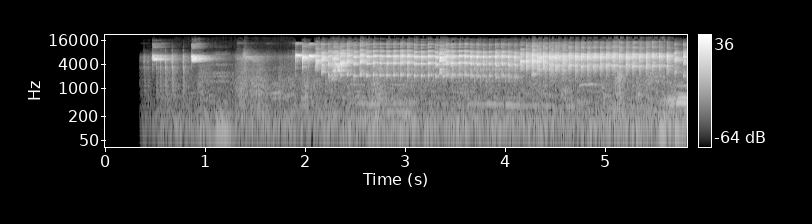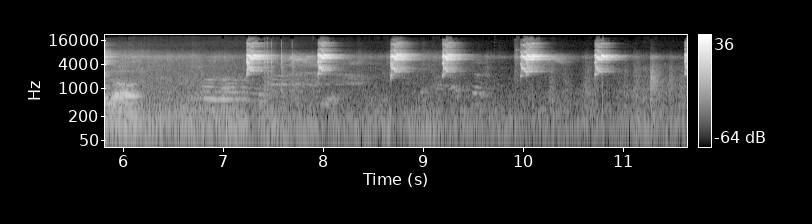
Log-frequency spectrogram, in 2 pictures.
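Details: Lovebird giving its ngekek chattering song: a sustained, rapid harsh rattling trill lasting about four seconds, followed by a series of sharp, shrill chirps repeated roughly every half second.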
